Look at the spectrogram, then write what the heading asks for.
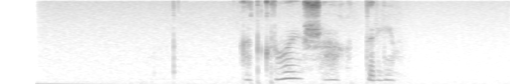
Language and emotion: Russian, sad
